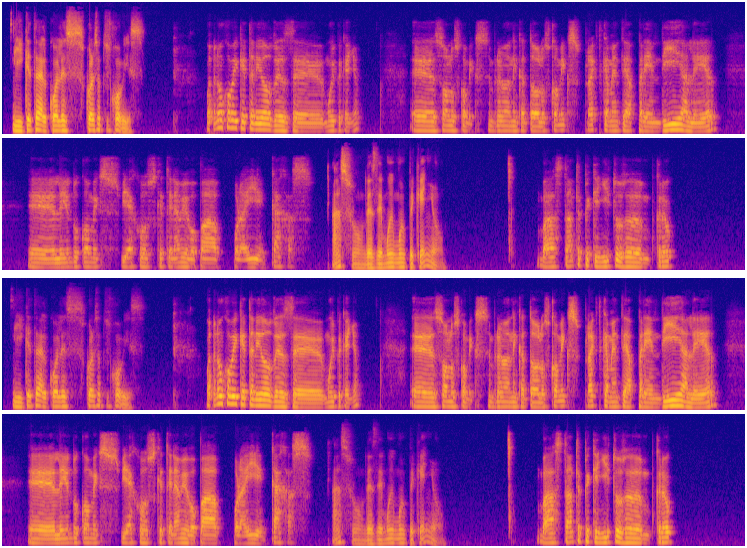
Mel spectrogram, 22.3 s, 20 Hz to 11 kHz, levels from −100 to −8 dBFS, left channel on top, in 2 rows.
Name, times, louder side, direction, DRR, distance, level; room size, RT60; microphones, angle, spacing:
voice 1, 0.2-2.1 16.1-17.8, left 6 dB, 75° left, 0.4 m, -25 dB
voice 2, 3.2-5.4 5.8-10.7 11.5-15.8 19.2-21.2, right 3 dB, 40° right, 0.7 m, -26 dB
4.4 x 3.6 x 2.2 m
head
